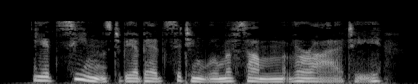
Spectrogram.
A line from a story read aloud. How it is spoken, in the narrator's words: murmured Sprocket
